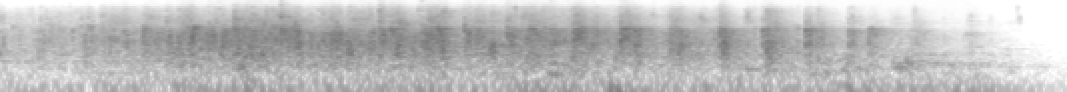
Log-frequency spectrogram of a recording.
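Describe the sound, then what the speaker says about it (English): An audience at a student recognition ceremony applauds fourth grader Isaiah Luis, a moderate, steady wash of many hands clapping that swells early, holds for several seconds and then fades out. "A round of applause for Isaiah Luis."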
